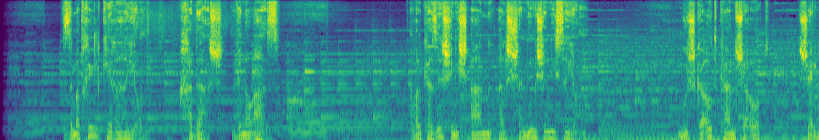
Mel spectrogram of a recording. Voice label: Male 35 45 years Low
